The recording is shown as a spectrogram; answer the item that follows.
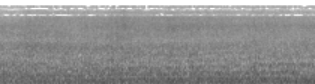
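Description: Mountain river rushing over boulders in whitewater rapids: a steady, unbroken rush of water.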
